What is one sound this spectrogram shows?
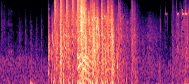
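A pistol fires several shots in quick succession.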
